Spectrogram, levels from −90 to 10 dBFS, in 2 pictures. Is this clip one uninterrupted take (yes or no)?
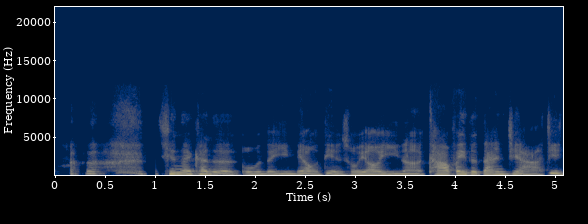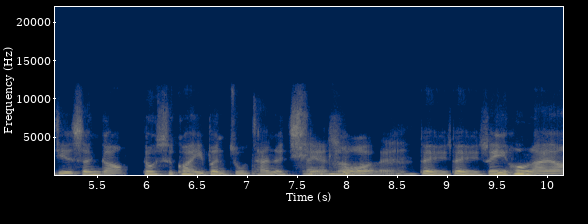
no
